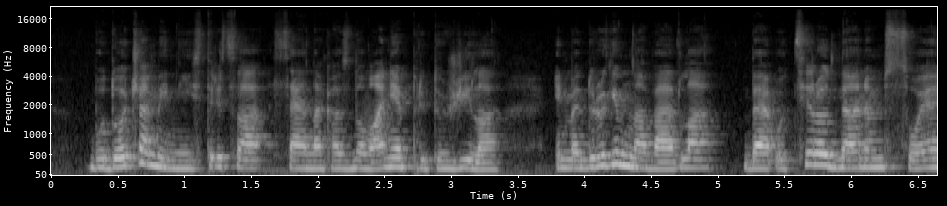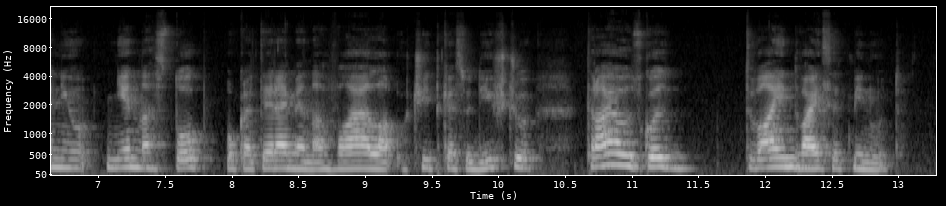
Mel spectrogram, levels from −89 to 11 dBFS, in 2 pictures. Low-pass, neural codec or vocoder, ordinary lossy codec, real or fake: 19.8 kHz; none; none; real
